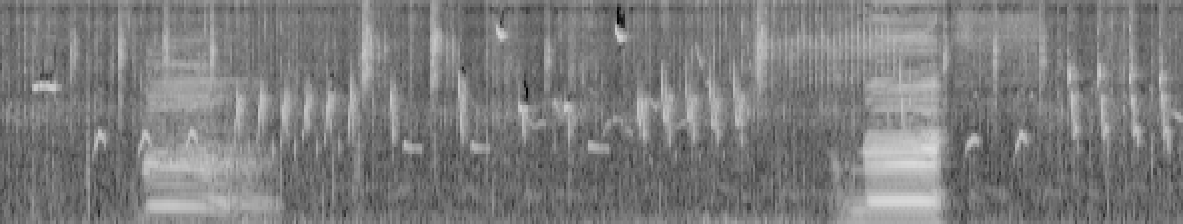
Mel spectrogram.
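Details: Cows in a countryside barn, among a herd a cowherd approaches: two deep, drawn-out moos about seven seconds apart, with small birds chirping and twittering throughout.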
